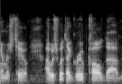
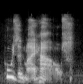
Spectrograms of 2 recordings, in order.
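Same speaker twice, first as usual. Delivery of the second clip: put-on raspy, gravelly elderly woman's voice; 3 semitones higher than usual. Speaker retelling a voice heard on a recording while home alone: gravelly old woman's voice. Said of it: "this gravelly old woman's voice go".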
